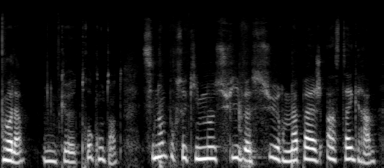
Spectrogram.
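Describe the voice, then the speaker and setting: A woman's voice: on the high side, normal speed, warm tone, slightly rough. A young woman chatting casually to viewers, showing off her shopping haul, with many fillers, restarts and frequent laughs. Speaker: YouTube vlogger.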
